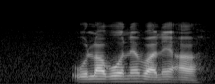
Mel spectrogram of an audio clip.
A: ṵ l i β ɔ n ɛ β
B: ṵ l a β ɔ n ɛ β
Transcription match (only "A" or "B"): B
